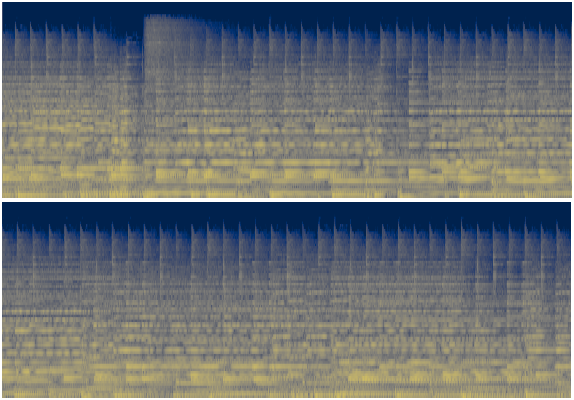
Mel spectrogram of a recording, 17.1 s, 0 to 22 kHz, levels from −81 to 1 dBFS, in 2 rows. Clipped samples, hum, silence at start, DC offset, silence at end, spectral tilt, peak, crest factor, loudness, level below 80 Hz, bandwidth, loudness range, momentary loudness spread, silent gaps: under 0.1%; none; 0 s; under 0.1%; 0 s; -4.5 dB/octave; -2 dBFS; 16 dB; -17 LUFS; -28 dBFS; 15.5 kHz; 2 LU; 4 LU; none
